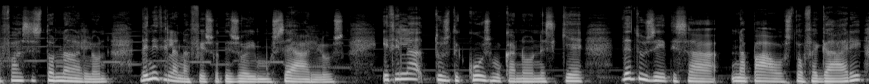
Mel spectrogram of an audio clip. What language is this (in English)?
Greek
